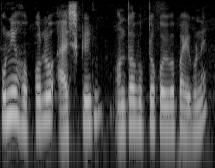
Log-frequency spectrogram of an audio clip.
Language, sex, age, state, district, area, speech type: Assamese, female, 60+, Assam, Dibrugarh, rural, read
